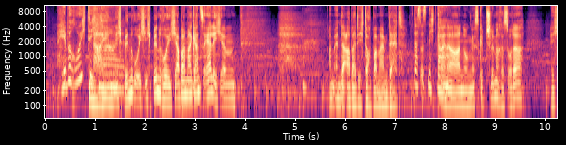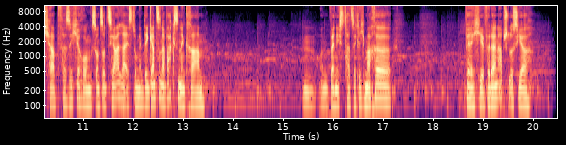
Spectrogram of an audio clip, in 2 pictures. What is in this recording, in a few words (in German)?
Teenage Drama weich verliebt charmant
